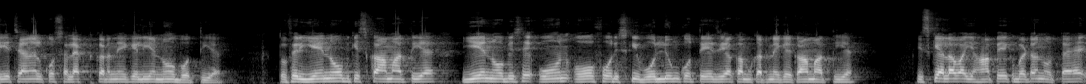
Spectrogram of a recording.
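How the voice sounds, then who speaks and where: A man with an Indian accent giving an explanatory exam-prep lesson as an instructor, repeating key terms in a didactic way. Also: medium pitch. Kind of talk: explanatory exam-prep tutorial, mixing Hindi and English.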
